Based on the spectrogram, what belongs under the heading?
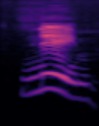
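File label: "name", Nigerian Pidgin, female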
